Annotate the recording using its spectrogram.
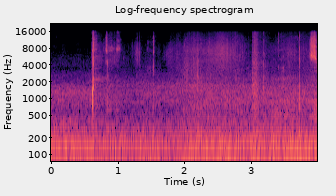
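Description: Hand pruners snipping through a muscadine grapevine shoot: one sharp snip about half a second in, followed by a few fainter clicks.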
